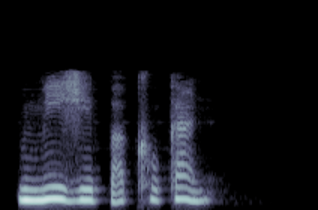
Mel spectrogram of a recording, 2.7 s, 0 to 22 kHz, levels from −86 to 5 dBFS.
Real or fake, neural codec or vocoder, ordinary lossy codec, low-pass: fake; codec, 16 kHz, 0.5 kbps, FunCodec, trained on LibriTTS, 25 frames a second; MP3, 32 kbps; 5.4 kHz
